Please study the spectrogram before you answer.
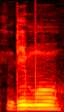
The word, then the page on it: dimu: apatani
